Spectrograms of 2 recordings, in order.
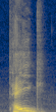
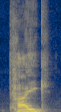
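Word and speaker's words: Tadhg: Just tag, thanks for the I know you can't pronounce it, it's Irish for Tim. It's like Tide, but with a G. Tig?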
